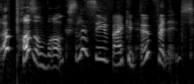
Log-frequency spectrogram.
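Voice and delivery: gleeful, thrilled, sing-song, drawn-out joyful delight. Retelling the game's reaction to finding a dead body: imitating joyful delivery. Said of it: "with such joy".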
